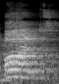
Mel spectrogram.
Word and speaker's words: bundt: a silly nerdy one in the voice it is spelled b-u-n-d-t bunt cake get ready and fingers bleeding thank you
